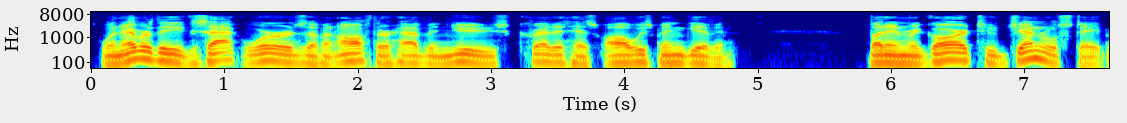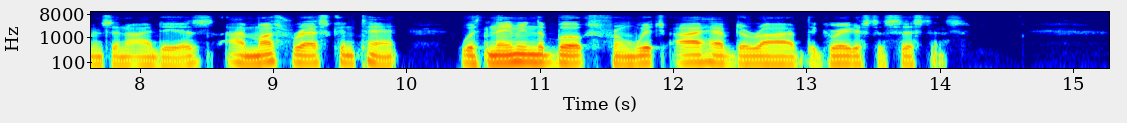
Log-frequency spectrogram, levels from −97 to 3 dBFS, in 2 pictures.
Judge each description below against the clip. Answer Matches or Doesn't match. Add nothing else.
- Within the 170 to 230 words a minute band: Doesn't match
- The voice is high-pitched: Doesn't match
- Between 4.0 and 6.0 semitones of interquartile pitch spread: Doesn't match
